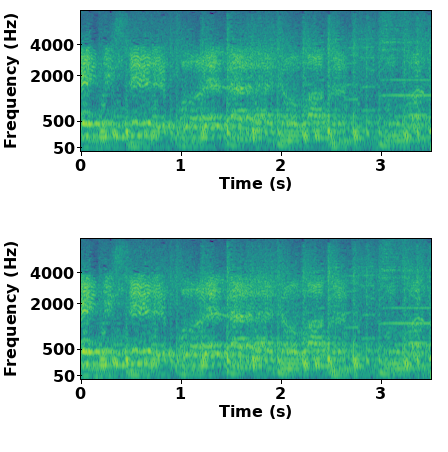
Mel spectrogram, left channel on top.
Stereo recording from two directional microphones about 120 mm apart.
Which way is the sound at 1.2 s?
30° left (ahead or behind).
